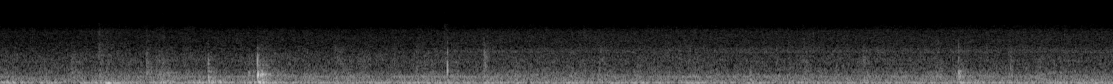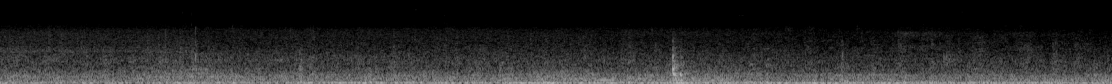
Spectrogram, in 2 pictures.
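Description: An escalator hums and rumbles steadily in a large echoing hall.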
